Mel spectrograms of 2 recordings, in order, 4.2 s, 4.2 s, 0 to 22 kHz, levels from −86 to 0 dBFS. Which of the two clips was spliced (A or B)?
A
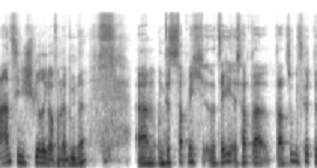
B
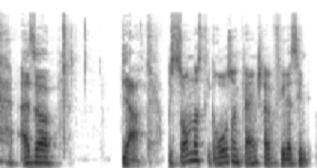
B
